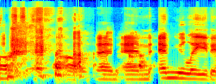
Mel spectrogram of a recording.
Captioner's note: chuckles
